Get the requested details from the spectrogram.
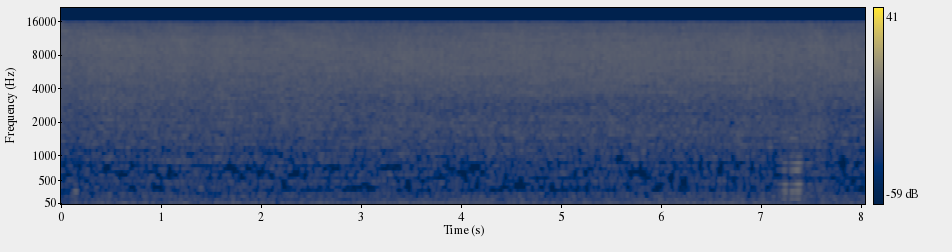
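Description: Wood feeds through a wood planer with a rough grinding sound.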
